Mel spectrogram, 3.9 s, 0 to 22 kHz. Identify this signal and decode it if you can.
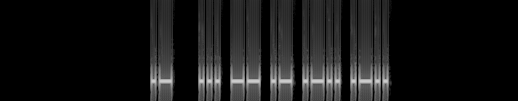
Morse code, heard as a keyed tone, about 40 wpm, 700 Hz. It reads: A SMALL
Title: Sets of 2 Words 40wpm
